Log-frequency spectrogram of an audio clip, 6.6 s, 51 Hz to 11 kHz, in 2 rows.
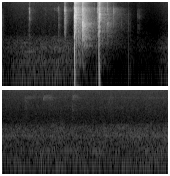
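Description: An Umarex Glock 19 .177 BB pistol fires at targets: a sharp snap followed closely by a second crack, then a faint tick, set against a low background hiss.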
